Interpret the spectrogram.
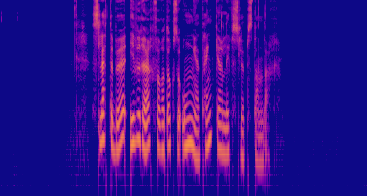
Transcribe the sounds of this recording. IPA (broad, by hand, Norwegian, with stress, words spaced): ˈslɛtəbøː ˈɪʋʁəʁ ˈfɔʁ ˈɑt ˈɔɡsɔ ˈʊŋə ˈtɛŋkəʁ ˈlɪfˌsløːpˌstɑndɑʁ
